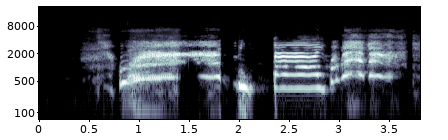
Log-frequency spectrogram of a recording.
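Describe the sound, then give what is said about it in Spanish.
A person's voice imitates a dog's desperate screaming on its first walk wearing a collar, in loud, strained wailing bursts: a long, high, quavering cry, a brief gasp, then more piercing yelps. “La primera vez que yo le puse el primer paseo con collar, ese perro iba a morirse de tanto gritar.”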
